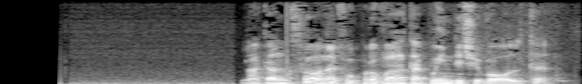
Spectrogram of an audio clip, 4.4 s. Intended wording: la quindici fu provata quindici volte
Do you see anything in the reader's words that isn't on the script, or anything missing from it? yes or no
yes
